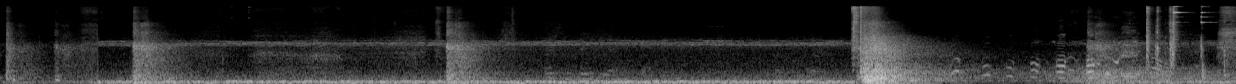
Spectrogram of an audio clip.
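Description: A single shot from a Kar98k bolt-action rifle in 8mm Mauser (7.92×57), about three-quarters of the way in, ringing out in the reverberant indoor range. Two fainter bangs come earlier, and a run of sharp metallic clicks follows near the end as the bolt is worked, all over a steady low hum.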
